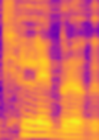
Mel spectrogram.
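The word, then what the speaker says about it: כלב: 개는 켈레브라고 읽고 갈렙은 갈렙이라고 읽습니다.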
